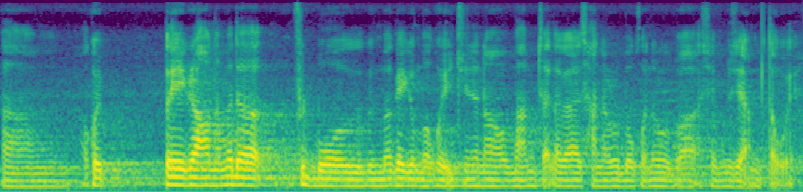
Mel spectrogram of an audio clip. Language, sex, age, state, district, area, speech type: Manipuri, male, 18-30, Manipur, Kakching, rural, spontaneous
